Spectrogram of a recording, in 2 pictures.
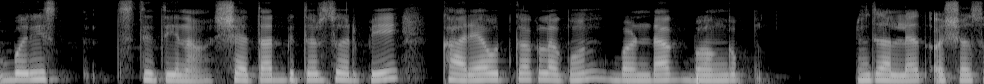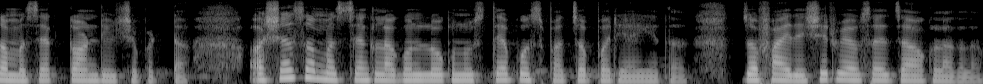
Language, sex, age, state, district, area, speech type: Goan Konkani, female, 18-30, Goa, Canacona, rural, spontaneous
